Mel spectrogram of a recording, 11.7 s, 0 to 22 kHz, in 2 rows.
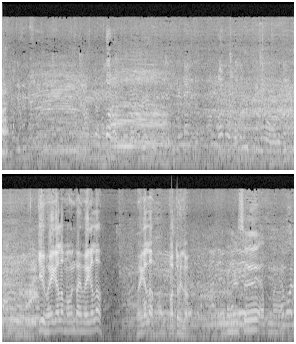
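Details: Sahiwal bull calves at a cattle market where a Dhaka farmer is buying, 3 October 2025; long, low, drawn-out lowing through the first six seconds, overlapped by men's bargaining talk and busy market crowd noise.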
